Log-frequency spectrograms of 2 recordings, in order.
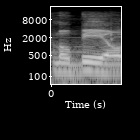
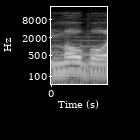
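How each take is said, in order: First: It is pronounced the way the city name is. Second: It is pronounced like the ordinary word mobile. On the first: It names the city. The speaker calls it right. "you call it Mobile" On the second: It describes something that can move. The speaker calls it wrong. "if you try to say mobile, it doesn't sound doesn't doesn't make any sense"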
